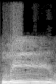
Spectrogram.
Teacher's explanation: The word is leave with a voiced V. Keep the voicing going throughout the whole word and voice the V.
